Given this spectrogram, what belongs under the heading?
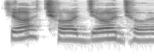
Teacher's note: तो इनका उच्चारण स्थान तालव्य है।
